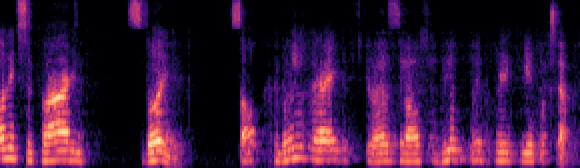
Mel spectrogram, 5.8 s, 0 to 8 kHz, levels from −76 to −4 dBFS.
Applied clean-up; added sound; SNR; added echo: neural mask model DeepFilterNet 3.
